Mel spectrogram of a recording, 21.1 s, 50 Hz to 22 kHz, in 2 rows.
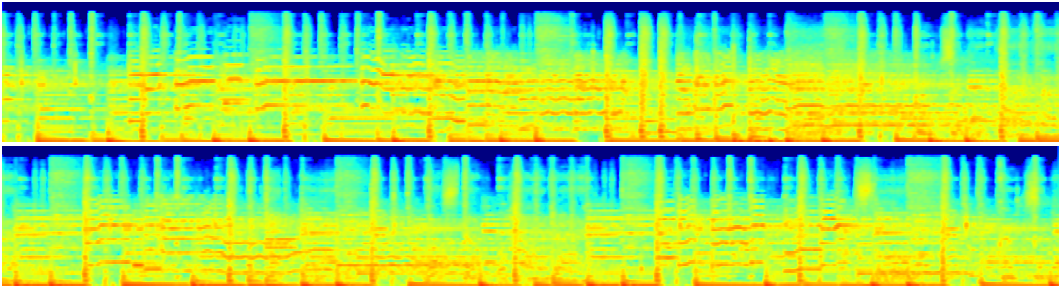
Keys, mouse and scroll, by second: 0.2 KP_1, 1.5 click, 1.7 Tab, 2.2 middle click, 3.2 shift+middle click, 5.3 middle click, 5.9 KP_3, 6.2 Tab, 6.8 KP_1, 7.6 g, 9.9 s, 14.6 scroll up 2, 14.8 shift+middle drag, 15.9 a, 17.0 click, 17.4 click, 18.2 s.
